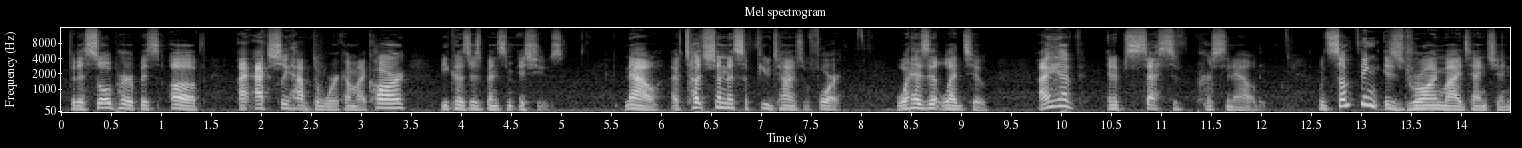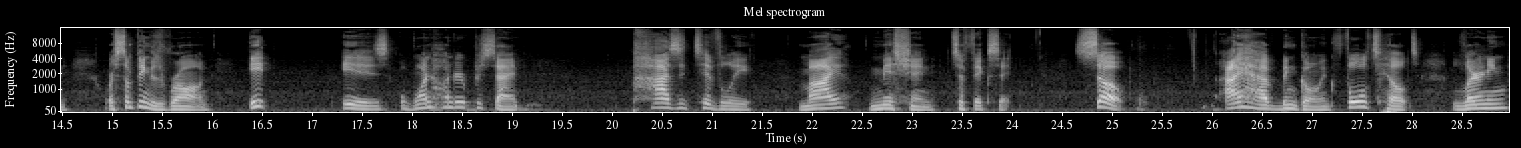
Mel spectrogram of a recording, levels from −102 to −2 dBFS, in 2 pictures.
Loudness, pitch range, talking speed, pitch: -28 LUFS, 130-175 Hz, 135 wpm, 145 Hz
